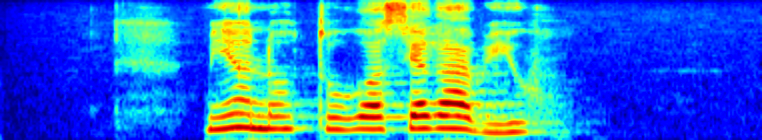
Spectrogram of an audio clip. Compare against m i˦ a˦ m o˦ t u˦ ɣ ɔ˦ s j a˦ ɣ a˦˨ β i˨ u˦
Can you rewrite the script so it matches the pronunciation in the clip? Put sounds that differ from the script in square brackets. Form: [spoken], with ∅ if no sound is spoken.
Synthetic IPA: m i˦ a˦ [n] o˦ t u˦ ɣ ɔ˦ s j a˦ ɣ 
